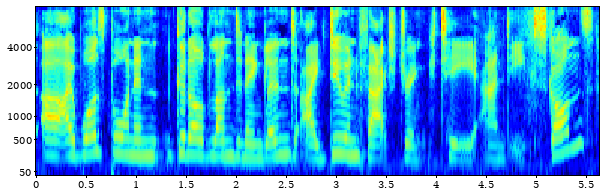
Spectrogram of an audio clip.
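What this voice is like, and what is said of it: English accent. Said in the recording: “hence the accent”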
